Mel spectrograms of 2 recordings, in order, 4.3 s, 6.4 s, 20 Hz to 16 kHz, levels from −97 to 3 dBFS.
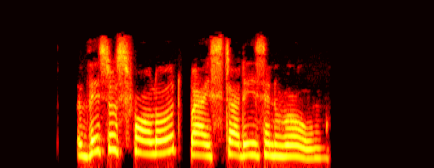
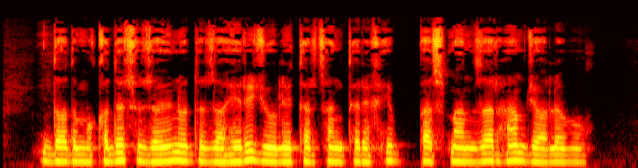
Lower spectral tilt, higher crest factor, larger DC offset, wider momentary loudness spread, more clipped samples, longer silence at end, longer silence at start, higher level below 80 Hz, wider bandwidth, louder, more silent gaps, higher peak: second, -4 dB/octave vs -5.5 dB/octave; about the same, 16 dB vs 18 dB; neither; about the same, 8 LU vs 6 LU; neither; first, 1.05 s vs 0.5 s; first, 0.75 s vs 0.4 s; second, -66 dBFS vs -58 dBFS; second, 8.2 kHz vs 11.5 kHz; first, -17 LUFS vs -23 LUFS; first, 1.83-1.90 s vs none; first, -2 dBFS vs -6 dBFS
